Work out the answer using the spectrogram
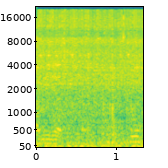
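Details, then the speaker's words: Maruti Suzuki Ertiga petrol engine with aftermarket CNG, at idle: a lumpy, uneven, loping idle running on cylinders 3 and 4 only, with 1 and 2 dead; reconnecting the ignition coil sockets changes nothing. "Socket लगाने के बाद भी same Mising कोई फर्क नहीं पड़ रहा है मतलब एक और दो नंबर बिल्कुल बंद ही हालत में है तीन और चार पे ही बिल्कुल चल रहा है इंजन"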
